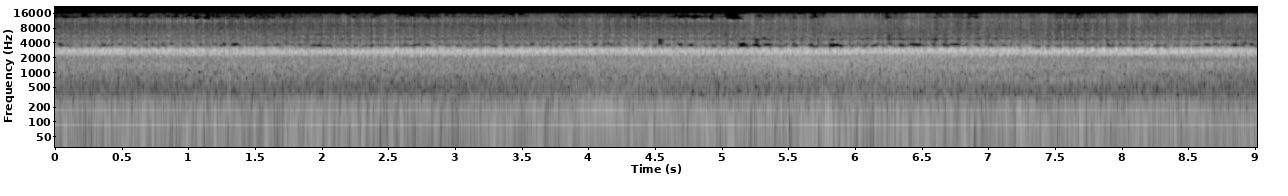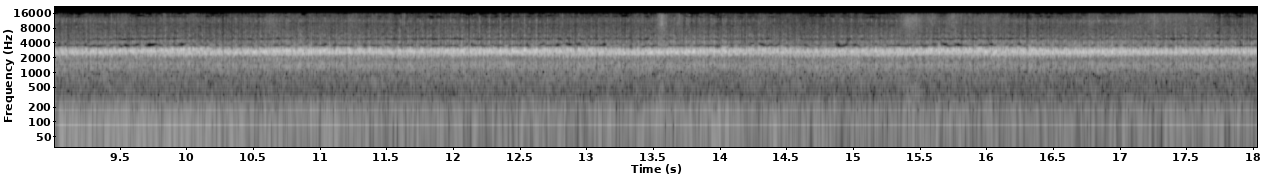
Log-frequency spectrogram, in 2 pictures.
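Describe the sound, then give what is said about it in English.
A dense, steady chorus of many frogs trilling and croaking together at a little farm frog pond in springtime, at 6:06 p.m. on February 28 under cloudy skies, filling the air continuously with a bright, shrill drone, moderately loud and unbroken, with no talking. “Site one, as you can guess, is the little frog pond.”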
